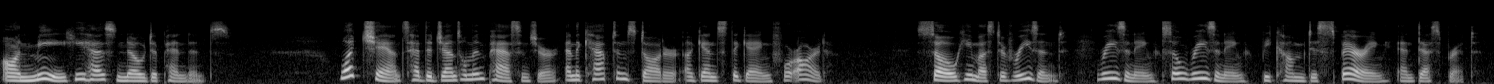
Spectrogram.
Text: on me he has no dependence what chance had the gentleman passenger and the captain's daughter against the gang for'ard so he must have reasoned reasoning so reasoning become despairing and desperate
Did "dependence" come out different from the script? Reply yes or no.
no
